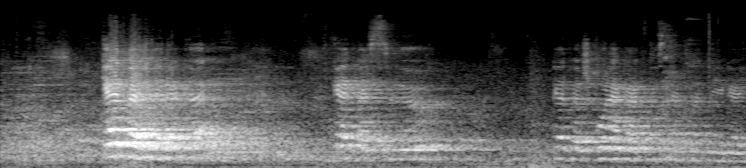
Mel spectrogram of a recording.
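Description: A woman speaks calmly into a microphone, amplified in a large echoing hall.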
